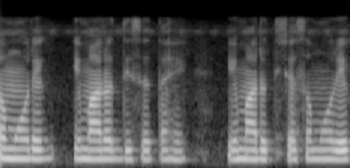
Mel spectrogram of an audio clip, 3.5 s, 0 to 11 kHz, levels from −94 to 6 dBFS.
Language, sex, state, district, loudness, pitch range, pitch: Marathi, female, Maharashtra, Solapur, -18 LUFS, 180-185 Hz, 185 Hz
